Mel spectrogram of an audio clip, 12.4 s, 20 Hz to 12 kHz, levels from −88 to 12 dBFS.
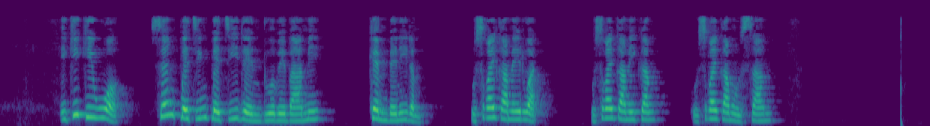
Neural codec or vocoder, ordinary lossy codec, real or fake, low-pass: none; AAC, 48 kbps; real; 7.2 kHz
